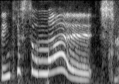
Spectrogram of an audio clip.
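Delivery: put-on customer-service voice. A player voices their character giving an answer, customer service boy voice. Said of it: "put on a customer service boy voice".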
